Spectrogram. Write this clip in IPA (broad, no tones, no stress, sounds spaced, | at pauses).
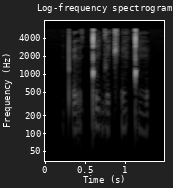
pʼ e r ǃ i ɡ l i t͡ʃʼ e̤ ǃ e̤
